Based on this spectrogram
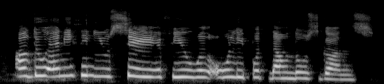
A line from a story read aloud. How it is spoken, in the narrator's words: cried Mr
